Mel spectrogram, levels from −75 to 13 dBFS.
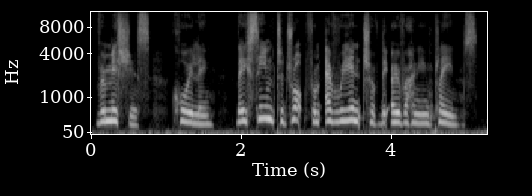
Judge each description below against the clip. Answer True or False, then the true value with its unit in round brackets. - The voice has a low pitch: False (240 Hz)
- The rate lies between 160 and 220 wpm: False (150 wpm)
